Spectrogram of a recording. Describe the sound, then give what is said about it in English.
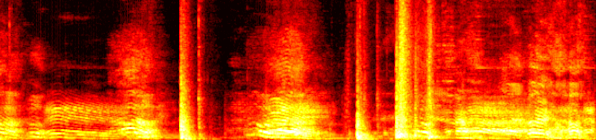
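Heavy wooden thuds of a battering ram strike a door three times at uneven intervals, loud, while several people keep talking and shouting over and between the blows. “Open up or I'll break the door down! All right, men! Bring the battering ram!”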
